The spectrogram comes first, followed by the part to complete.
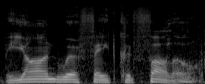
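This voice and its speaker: A man acting as the grave, deliberate narrator of an epic game prologue, with loud music under his voice. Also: lowish voice, expressive, slight background noise. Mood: solemn. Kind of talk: scripted cinematic narration.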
